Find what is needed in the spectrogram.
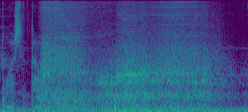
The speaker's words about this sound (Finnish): Mutta tosissaan nyt sitten puhaltakaa ne siitä.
